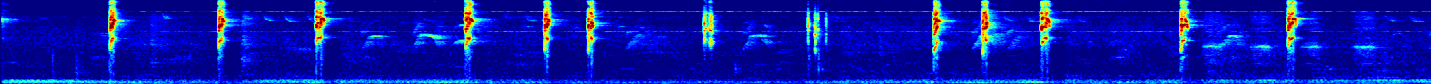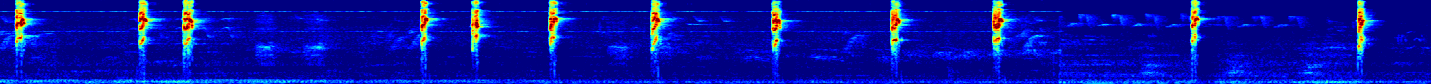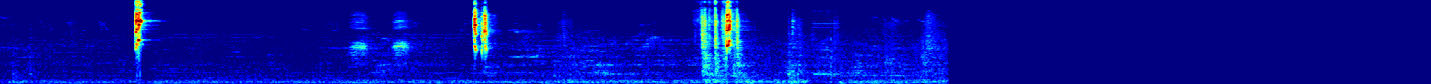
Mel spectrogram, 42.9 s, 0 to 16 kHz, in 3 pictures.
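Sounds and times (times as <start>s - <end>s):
lovebirds chirping: 2.2s - 8.3s, 9.2s - 15.0s, 15.6s - 17.4s, 18.3s - 19.2s, 19.8s - 21.4s, 22.0s - 24.8s, 33.4s - 33.6s.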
